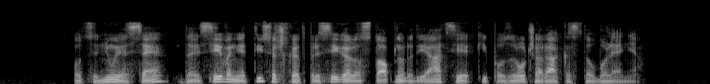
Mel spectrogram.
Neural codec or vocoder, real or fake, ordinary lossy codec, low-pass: none; real; AAC, 32 kbps; 7.2 kHz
